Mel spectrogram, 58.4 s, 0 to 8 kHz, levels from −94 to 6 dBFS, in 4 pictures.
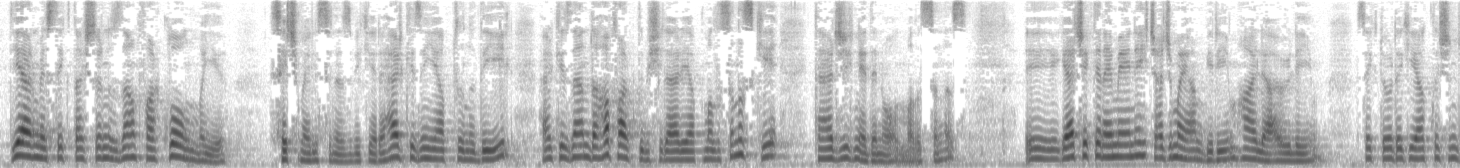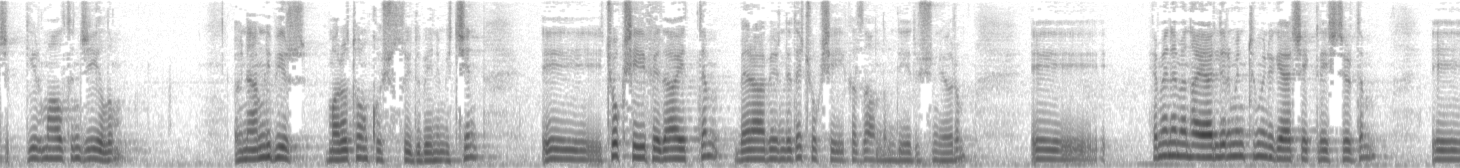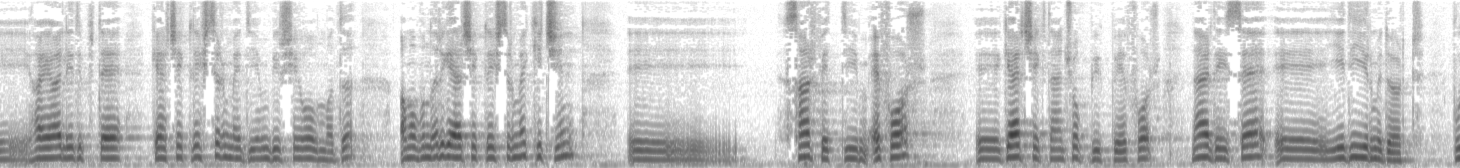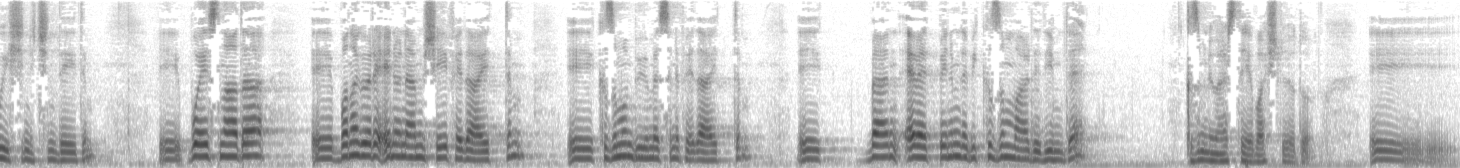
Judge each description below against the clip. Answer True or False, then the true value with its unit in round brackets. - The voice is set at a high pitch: False (175 Hz)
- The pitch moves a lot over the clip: False (4.2 semitones)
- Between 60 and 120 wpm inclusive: True (115 wpm)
